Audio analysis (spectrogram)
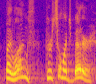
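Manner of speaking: high, loud and quick with relief; imitating a woman overjoyed to breathe again; excited relief. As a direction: burst out thrilled, lungs finally working. Girl's excited relief, retold.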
